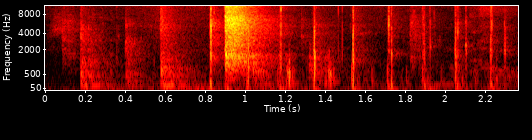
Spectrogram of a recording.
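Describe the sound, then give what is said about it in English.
A series of soft, gentle hand claps, around ten light slaps in an uneven rhythm, with one slightly louder, airier clap near the start; no one speaks. “If I just like gently clap.”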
